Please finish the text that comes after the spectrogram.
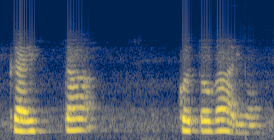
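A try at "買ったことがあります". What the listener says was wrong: ತಪ್ಪು. ಹಾಂ ಒತ್ತೇಳ್ಬೇಕಲ್ಲ ಇಲ್ಲೂ ಈ ಇದೆ.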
